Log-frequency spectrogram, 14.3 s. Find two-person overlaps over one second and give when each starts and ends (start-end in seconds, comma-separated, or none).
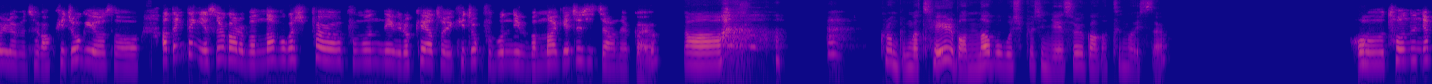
none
